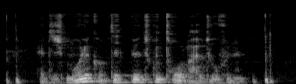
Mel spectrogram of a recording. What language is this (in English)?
Dutch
